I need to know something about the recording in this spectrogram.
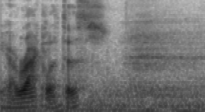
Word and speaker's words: Heraclitus: That's spelled Heraclitus. I suppose an alternate pronunciation would be Heraclitus.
